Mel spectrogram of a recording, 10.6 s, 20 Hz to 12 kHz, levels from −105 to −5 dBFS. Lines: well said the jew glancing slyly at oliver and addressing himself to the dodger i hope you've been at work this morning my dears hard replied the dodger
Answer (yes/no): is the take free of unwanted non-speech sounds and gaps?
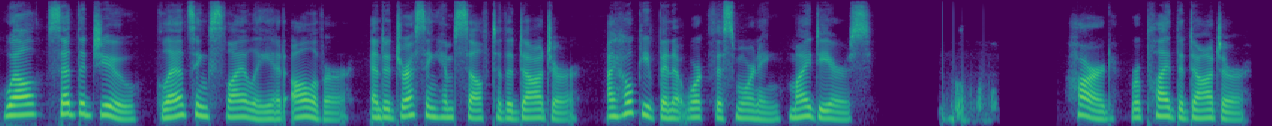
no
